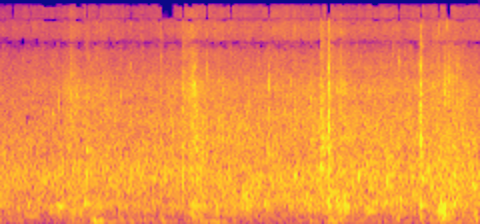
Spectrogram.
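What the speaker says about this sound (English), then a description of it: "There's quite a bit of water coming down the path still" Floodwater runs down a footpath turned into a stream, a steady rushing wash with a few small splashes, moderately close and with no voices.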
